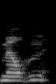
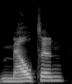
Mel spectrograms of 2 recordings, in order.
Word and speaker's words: Melton: His name is actually Patrick Melton.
